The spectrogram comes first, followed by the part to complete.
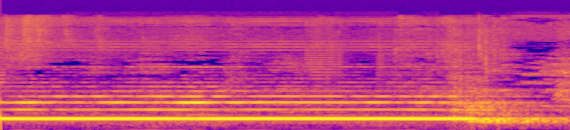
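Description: Adhan, the Islamic call to prayer, sung by a muezzin: one long note held at a steady pitch that ends about three and a half seconds in, echoing briefly as it stops.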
